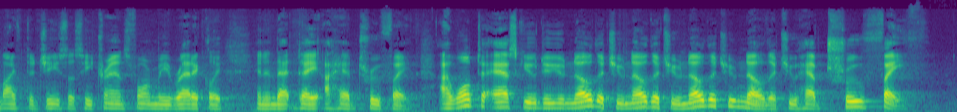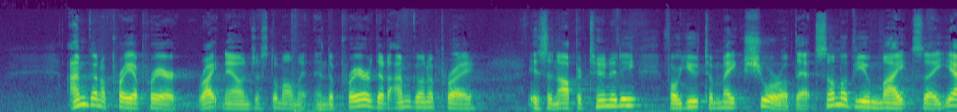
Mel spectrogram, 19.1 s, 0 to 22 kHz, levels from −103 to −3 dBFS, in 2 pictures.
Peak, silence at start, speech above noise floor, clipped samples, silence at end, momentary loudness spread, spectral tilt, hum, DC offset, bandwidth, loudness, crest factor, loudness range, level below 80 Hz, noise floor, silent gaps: -2 dBFS; 0 s; 40 dB; under 0.1%; 0 s; 11 LU; -6 dB/octave; none; under 0.1%; 14.5 kHz; -23 LUFS; 20 dB; 4 LU; -56 dBFS; -63 dBFS; none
